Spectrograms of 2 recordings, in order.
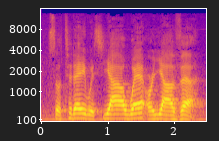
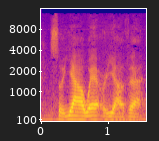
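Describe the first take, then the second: First: "Yahweh" said first with a W, then as "Yahveh" with a V; Yahweh two ways. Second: "Yahweh" said with a W, then "Yahweh" with a V, more quietly; soft W versus V take of "Yahweh"; Yahweh two ways. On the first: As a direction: say "Yahweh or Yahweh" once with W and once with V. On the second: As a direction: repeat "Yahweh or Yahweh", W then V, softer. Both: Shown as a demonstration. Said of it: "the W can actually sound like a V".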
